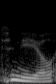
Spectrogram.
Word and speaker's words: Tennille: And then on the label was the correct pronunciation. I said, the Captain and Tennille, and I put it on the turntable, and I fell off the chair.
